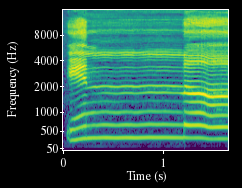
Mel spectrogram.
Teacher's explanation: الف خالی سے پہلے جب زبر آتا ہے تو وہ الف مدہ بھی بن جاتا ہے، تو ہمیں اس کو کھینچنا ہے 4 کاؤنٹس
